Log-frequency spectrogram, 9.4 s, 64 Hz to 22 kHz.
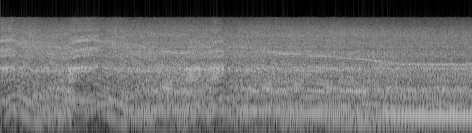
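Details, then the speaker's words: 1987 Honda VF700C Magna after a carb clean, 110 main jets in all four carbs, opened airflow and the crankcase breather hose removed; carbs not yet synced with gauges. Idle is steady and busy, with an even beat and no misses or knocks. "I don't know until I get my better gauges. I still could test it. It sounds pretty good."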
